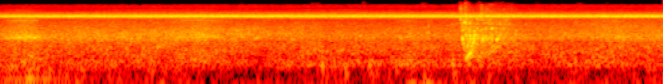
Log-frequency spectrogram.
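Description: A steady, high-pitched insect trill over faint water lapping, with one brief splash about two-thirds of the way in from a hooked smallmouth bass thrashing at the surface.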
